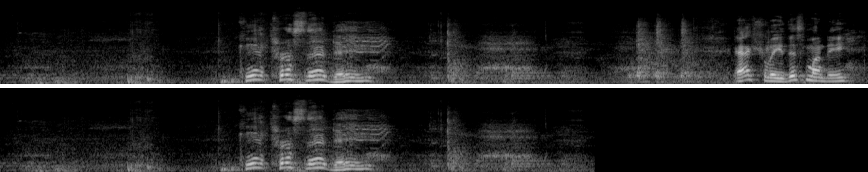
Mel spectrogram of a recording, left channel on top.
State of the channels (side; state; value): right; drops out; at 6.0 s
